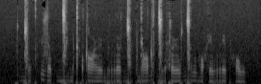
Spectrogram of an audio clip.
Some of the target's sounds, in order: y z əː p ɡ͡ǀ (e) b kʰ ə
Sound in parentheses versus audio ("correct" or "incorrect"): incorrect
